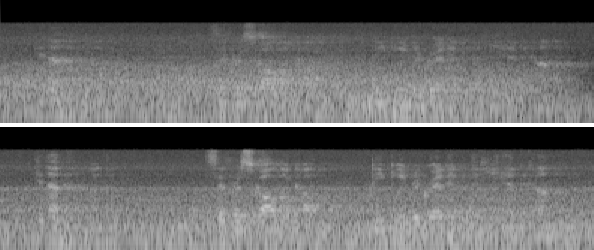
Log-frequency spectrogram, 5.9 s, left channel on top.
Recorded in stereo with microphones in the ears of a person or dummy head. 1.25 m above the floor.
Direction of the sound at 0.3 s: 90° right.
